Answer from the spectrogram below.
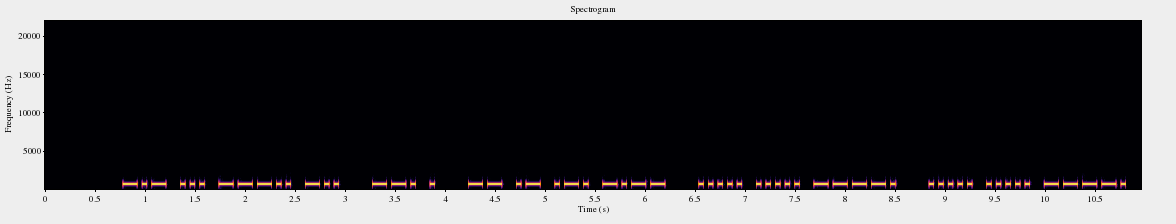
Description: Morse code, heard as a keyed tone, about 25 wpm, 700 Hz. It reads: KS8D GE MARY 559 559
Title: SOTA QSO Practice 25wpm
